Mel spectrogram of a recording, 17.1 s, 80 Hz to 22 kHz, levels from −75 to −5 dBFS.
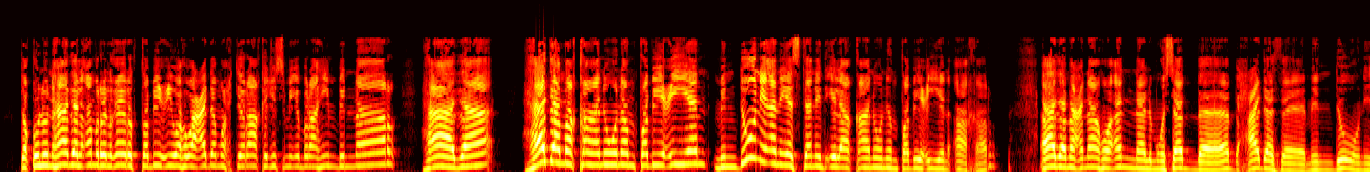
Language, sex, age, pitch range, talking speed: Arabic, male, 50-69, 160-225 Hz, 105 wpm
